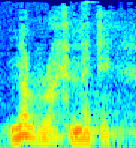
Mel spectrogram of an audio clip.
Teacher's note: اشبك الميم بتاعت من مي مع الراء من رحمتي، وما تبصش للنون خالص. العلماء بيسموها ادغام كامل بدون غنه.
